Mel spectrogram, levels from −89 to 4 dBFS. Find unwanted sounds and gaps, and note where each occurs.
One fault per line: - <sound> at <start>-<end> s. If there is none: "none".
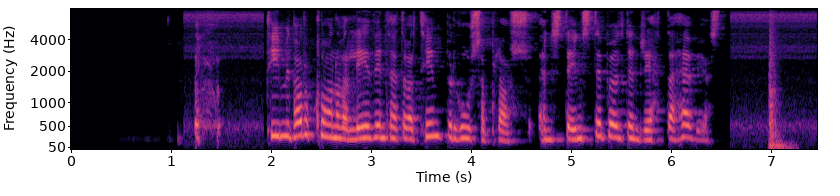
- cough at 1.2-1.5 s
- thud at 7.0-7.3 s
